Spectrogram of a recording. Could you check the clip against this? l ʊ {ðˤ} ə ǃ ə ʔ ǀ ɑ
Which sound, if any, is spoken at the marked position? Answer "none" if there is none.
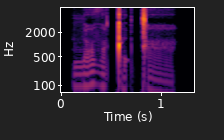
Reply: ðˤ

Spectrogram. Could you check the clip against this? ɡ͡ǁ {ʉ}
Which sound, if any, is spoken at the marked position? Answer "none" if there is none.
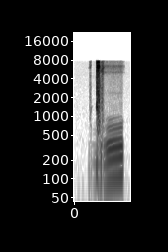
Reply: u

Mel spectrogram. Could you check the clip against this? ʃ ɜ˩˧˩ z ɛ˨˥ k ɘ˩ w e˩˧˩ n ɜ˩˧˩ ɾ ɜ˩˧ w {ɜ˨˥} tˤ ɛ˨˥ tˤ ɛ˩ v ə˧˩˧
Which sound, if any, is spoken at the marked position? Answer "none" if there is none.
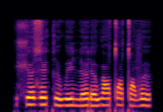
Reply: ɜ˨˥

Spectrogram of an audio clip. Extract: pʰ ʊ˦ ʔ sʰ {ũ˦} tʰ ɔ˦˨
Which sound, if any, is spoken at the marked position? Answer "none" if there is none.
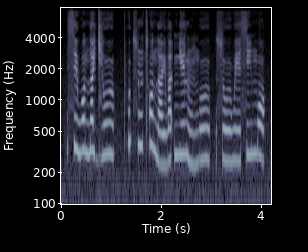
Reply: ũ˦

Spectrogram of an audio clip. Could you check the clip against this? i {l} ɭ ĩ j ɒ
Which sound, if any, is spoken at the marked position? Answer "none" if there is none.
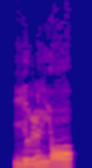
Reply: l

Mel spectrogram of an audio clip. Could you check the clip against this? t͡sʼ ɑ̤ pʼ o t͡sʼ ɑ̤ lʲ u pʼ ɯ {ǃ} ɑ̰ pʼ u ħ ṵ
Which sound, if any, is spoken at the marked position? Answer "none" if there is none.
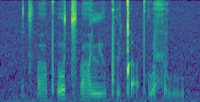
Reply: ǃ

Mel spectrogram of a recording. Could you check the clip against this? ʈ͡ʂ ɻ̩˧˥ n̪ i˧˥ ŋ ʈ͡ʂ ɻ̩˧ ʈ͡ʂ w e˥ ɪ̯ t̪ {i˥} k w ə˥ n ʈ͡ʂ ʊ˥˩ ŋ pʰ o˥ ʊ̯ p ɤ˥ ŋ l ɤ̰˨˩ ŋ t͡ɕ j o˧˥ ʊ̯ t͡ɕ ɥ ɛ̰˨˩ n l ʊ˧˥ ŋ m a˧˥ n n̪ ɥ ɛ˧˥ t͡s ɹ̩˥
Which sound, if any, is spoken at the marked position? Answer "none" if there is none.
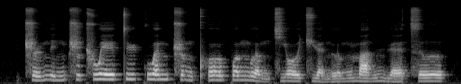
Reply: y˥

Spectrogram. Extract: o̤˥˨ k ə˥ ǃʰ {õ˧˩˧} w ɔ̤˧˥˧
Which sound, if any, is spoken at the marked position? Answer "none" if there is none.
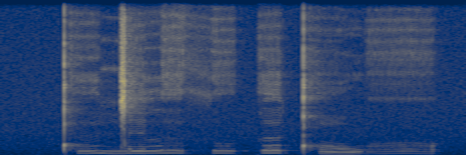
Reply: õ˧˩˧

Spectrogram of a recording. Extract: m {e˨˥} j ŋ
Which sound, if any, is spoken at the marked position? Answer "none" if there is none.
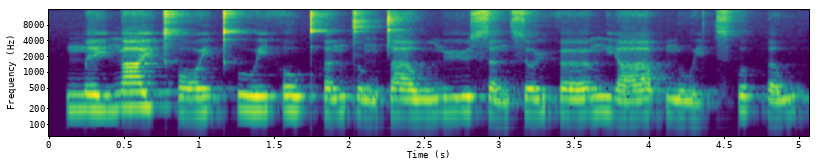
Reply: e˧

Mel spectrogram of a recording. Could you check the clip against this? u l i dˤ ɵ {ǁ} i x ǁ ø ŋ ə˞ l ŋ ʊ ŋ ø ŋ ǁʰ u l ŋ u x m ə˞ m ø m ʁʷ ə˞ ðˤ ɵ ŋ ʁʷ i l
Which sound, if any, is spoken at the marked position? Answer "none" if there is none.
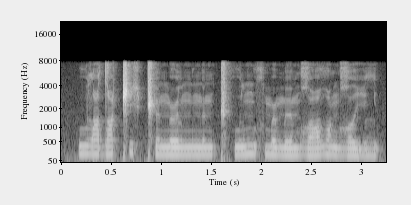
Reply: ǁ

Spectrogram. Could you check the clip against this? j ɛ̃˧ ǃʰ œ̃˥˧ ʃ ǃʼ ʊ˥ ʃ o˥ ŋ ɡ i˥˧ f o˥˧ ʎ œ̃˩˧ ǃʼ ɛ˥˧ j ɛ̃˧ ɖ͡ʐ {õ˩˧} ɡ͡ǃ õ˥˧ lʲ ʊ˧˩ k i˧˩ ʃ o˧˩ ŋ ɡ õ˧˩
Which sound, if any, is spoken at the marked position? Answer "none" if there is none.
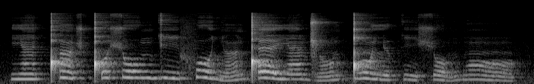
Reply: õ˩˧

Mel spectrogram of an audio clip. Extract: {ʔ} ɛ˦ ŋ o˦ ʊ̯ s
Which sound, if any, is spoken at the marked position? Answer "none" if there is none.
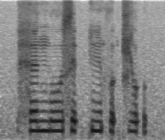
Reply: h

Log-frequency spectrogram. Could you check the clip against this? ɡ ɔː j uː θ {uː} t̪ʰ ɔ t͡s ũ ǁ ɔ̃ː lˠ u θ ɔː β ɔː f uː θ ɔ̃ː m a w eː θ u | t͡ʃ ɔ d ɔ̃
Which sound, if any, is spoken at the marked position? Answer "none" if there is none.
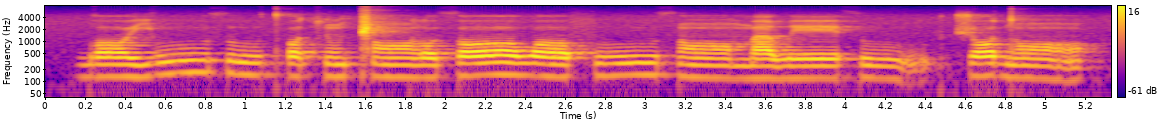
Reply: uː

